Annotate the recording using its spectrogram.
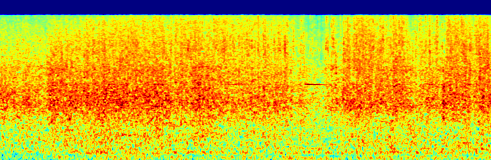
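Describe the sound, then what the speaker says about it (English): Heavy rain pours steadily, a dense hiss of drops on hard surfaces that stays loud and unbroken throughout. "That's rain."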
